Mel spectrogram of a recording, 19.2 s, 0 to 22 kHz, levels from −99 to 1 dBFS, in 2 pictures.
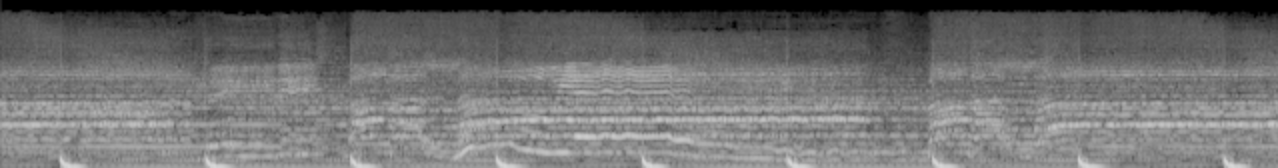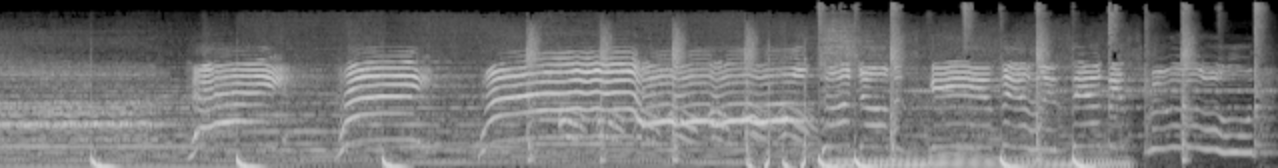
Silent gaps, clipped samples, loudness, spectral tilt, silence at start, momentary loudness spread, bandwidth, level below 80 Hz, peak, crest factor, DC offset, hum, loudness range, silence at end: none; under 0.1%; -19 LUFS; -3 dB/octave; 0 s; 12 LU; 19.5 kHz; -30 dBFS; -4 dBFS; 16 dB; under 0.1%; none; 9 LU; 0 s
